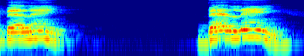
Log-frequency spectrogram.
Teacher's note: Belém, qual é a mais forte? Lém é a última. Então tem que ter o acento no E, do EM.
